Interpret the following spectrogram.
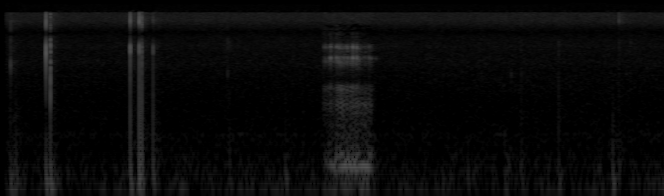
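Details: Maine Coon cat asleep indoors, giving a single short rasping snore near the middle, with scattered clicks and faint room noise before and after.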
